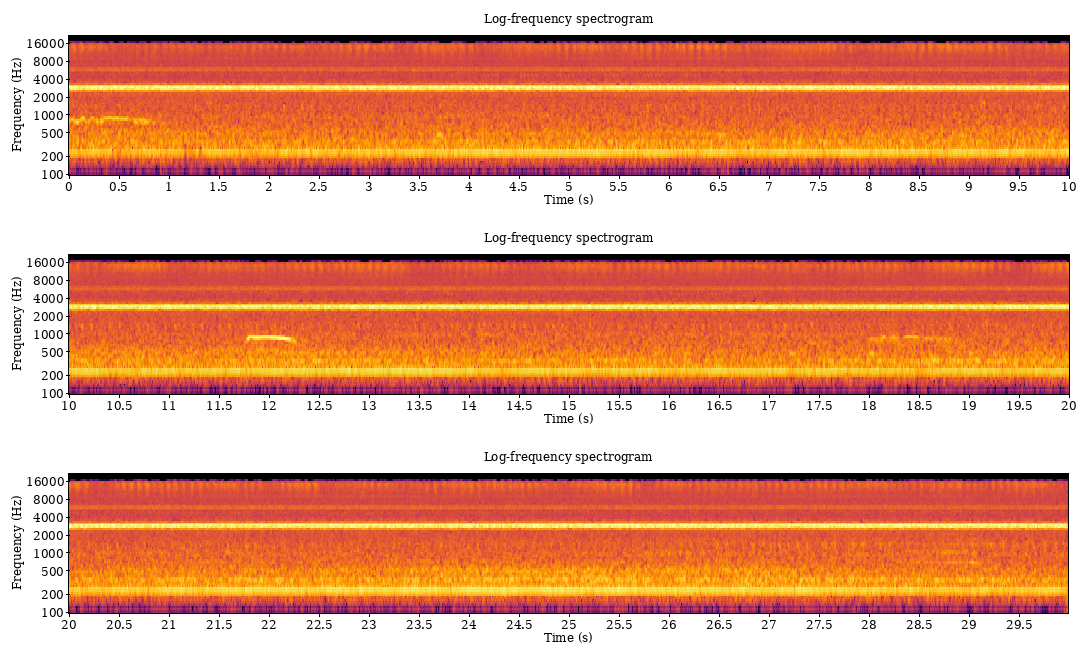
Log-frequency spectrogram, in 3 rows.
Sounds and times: owl 0.0 - 1.0
strong cricket chorus 0.0 - 29.9
owl 11.7 - 12.4
owl 18.0 - 18.9

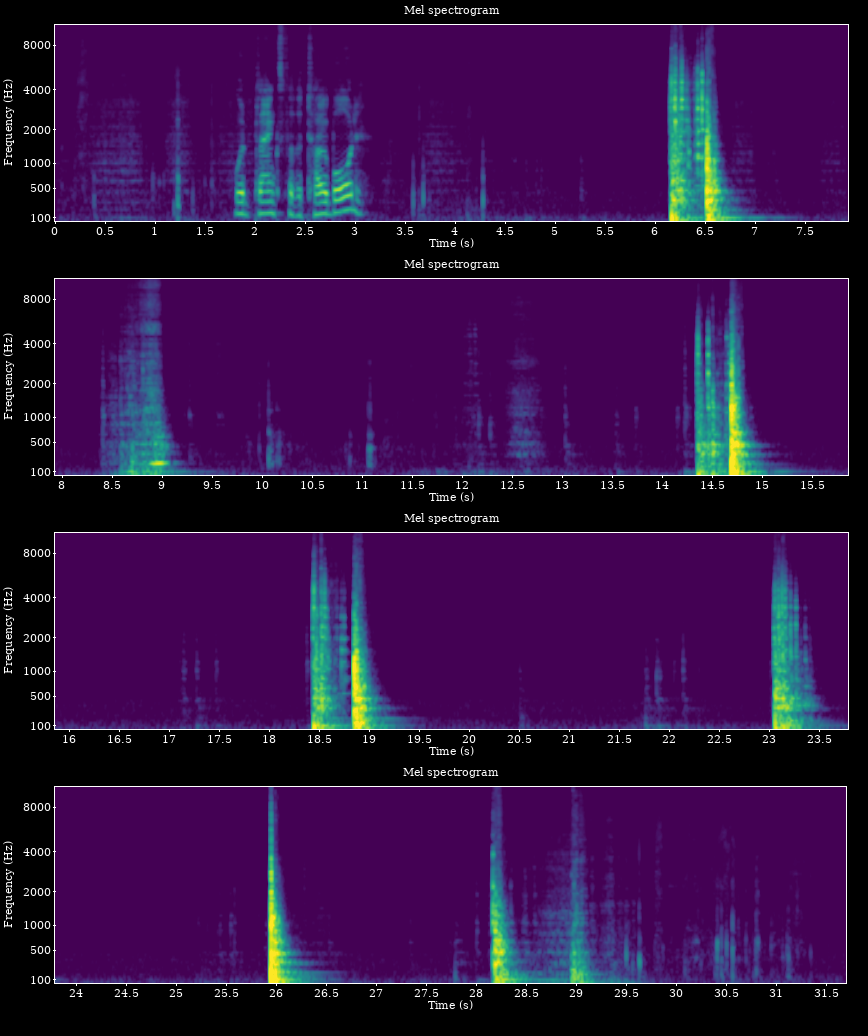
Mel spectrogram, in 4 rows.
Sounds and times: wood board hit 6.2 - 6.8
wood board hit 28.2 - 29.4

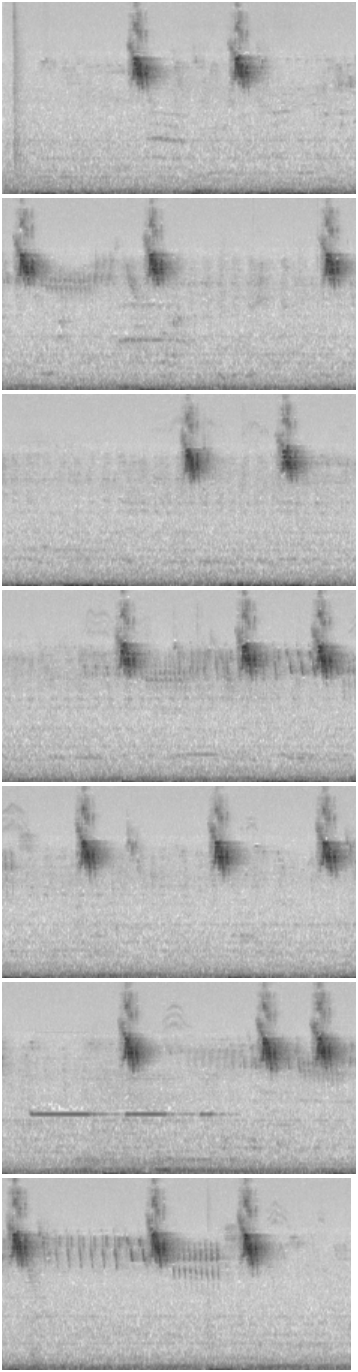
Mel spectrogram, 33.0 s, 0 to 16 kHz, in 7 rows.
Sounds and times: birds 0.2 - 32.9

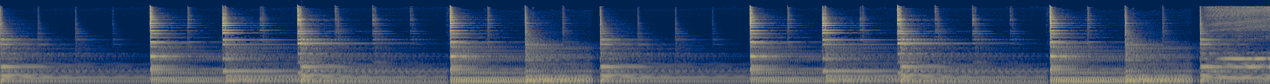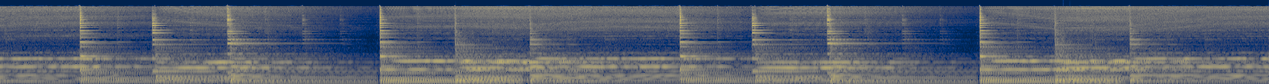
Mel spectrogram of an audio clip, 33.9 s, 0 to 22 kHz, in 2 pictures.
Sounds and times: gentle loopable acoustic guitar riff 0.0 - 33.8
4 bit pad 16.1 - 33.8

